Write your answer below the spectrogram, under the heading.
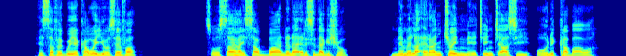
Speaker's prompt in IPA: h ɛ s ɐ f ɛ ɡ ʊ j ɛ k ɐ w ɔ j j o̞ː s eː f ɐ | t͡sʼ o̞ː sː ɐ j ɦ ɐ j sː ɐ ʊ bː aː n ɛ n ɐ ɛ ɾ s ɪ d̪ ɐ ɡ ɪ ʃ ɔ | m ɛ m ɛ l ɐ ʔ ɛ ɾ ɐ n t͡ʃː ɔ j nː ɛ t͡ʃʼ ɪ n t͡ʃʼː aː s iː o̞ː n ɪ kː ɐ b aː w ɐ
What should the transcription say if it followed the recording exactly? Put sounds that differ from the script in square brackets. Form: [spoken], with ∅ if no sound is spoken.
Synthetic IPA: h ɛ [sː] ɐ f ɛ ɡ ʊ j ɛ k ɐ w ɔ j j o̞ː s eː f ɐ | t͡sʼ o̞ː sː ɐ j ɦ ɐ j sː ɐ ʊ bː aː n ɛ n ɐ ɛ ɾ s ɪ d̪ ɐ ɡ ɪ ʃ ɔ | [n] ɛ m ɛ l ɐ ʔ ɛ ɾ ɐ n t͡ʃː ɔ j nː ɛ t͡ʃʼ ɪ n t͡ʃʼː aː s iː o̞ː n ɪ kː ɐ b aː w ɐ

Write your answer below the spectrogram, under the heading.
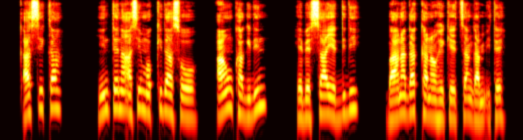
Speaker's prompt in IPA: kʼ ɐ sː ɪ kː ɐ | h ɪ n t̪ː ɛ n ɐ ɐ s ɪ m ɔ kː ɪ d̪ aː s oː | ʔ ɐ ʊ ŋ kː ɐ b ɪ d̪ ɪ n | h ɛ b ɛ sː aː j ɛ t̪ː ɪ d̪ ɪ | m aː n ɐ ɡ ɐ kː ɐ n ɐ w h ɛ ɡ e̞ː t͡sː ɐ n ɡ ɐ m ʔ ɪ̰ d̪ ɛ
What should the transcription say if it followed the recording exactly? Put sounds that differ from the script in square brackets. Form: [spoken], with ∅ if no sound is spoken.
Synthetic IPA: kʼ ɐ sː ɪ kː ɐ | h ɪ n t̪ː ɛ n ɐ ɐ s ɪ m ɔ kː ɪ d̪ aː s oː | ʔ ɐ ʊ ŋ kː ɐ [ɡ] ɪ d̪ ɪ n | h ɛ b ɛ sː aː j ɛ [d̪ː] ɪ d̪ ɪ | [b] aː n ɐ ɡ ɐ kː ɐ n ɐ w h ɛ [k] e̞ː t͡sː ɐ n ɡ ɐ m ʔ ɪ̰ [t̪] ɛ

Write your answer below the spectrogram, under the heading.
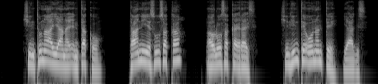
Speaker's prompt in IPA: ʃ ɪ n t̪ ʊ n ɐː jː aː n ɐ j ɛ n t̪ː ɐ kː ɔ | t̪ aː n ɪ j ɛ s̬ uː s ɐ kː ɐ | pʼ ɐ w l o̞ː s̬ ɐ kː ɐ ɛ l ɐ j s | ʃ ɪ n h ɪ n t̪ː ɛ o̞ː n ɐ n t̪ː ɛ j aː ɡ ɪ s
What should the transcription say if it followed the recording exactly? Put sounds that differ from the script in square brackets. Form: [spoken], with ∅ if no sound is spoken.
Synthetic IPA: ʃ ɪ n t̪ ʊ n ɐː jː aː n ɐ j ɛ n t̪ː ɐ kː ɔ | t̪ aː n ɪ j ɛ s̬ uː s ɐ kː ɐ | pʼ ɐ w l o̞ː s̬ ɐ kː ɐ ɛ [ɾ] ɐ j s | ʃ ɪ n h ɪ n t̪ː ɛ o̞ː n ɐ n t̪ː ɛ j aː ɡ ɪ s

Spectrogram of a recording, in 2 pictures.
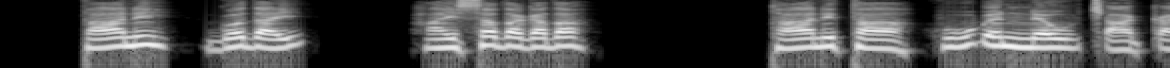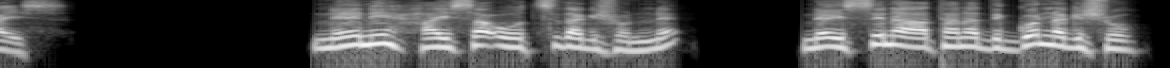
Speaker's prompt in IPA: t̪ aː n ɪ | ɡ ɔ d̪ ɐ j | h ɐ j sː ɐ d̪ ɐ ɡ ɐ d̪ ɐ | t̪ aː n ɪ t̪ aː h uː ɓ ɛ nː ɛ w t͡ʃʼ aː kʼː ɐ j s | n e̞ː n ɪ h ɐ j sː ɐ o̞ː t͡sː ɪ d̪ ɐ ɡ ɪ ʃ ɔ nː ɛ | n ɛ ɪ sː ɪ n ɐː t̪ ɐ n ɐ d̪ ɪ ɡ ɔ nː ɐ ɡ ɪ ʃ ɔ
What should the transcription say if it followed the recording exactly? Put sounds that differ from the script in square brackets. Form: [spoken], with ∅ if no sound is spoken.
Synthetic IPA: t̪ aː n ɪ | ɡ ɔ d̪ ɐ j | h ɐ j sː ɐ d̪ ɐ ɡ ɐ d̪ ɐ | t̪ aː n ɪ t̪ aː h uː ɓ ɛ nː ɛ w t͡ʃʼ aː kʼː ɐ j s | n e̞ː n ɪ h ɐ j sː ɐ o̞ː t͡sː ɪ d̪ ɐ ɡ ɪ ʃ ɔ nː ɛ | n ɛ ɪ sː ɪ n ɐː t̪ ɐ n ɐ d̪ ɪ [ɡː] ɔ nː ɐ ɡ ɪ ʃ ɔ

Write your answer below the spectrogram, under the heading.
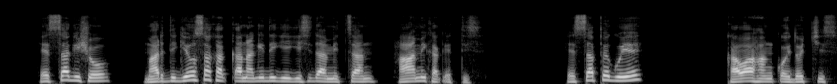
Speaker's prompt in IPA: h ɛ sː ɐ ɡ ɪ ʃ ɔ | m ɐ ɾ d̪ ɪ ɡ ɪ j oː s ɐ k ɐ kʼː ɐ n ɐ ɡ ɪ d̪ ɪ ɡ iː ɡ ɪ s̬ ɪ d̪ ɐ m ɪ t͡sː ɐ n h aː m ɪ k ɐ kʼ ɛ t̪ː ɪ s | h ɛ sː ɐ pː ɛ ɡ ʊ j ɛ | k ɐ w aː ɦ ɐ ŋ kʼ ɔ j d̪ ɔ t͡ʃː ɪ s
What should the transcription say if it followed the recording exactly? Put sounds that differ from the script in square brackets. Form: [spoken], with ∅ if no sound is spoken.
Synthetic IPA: h ɛ sː ɐ ɡ ɪ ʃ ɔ | m ɐ ɾ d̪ ɪ ɡ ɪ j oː s ɐ k ɐ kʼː ɐ n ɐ ɡ ɪ d̪ ɪ ɡ iː ɡ ɪ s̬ ɪ d̪ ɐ m ɪ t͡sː ɐ n h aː m ɪ k ɐ kʼ ɛ t̪ː ɪ s | h ɛ sː ɐ pː ɛ ɡ ʊ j ɛ | k ɐ w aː ɦ ɐ ŋ kʼ ɔ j d̪ ɔ t͡ʃː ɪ s

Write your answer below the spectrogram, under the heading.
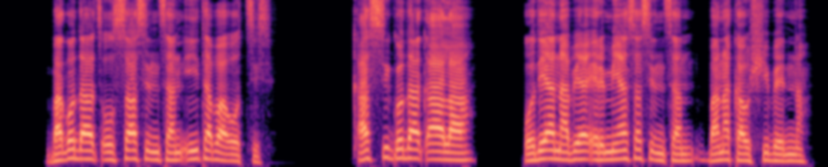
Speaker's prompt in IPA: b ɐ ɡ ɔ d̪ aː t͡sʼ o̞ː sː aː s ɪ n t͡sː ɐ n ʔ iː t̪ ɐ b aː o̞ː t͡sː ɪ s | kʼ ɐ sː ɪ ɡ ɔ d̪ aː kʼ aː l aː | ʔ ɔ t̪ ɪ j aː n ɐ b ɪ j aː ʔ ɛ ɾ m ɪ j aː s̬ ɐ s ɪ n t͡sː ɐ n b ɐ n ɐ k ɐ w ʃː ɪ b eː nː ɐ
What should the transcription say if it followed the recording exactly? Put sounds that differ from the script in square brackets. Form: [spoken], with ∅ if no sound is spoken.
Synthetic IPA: b ɐ ɡ ɔ d̪ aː t͡sʼ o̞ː sː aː s ɪ n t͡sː ɐ n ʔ iː t̪ ɐ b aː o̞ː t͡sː ɪ s | kʼ ɐ sː ɪ ɡ ɔ d̪ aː kʼ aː l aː | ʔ ɔ [d̪] ɪ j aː n ɐ b ɪ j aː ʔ ɛ ɾ m ɪ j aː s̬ ɐ s ɪ n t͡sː ɐ n b ɐ n ɐ k ɐ w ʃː ɪ b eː nː ɐ

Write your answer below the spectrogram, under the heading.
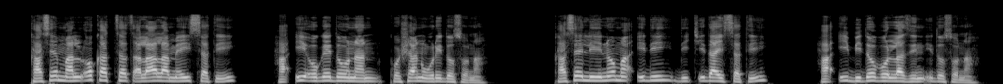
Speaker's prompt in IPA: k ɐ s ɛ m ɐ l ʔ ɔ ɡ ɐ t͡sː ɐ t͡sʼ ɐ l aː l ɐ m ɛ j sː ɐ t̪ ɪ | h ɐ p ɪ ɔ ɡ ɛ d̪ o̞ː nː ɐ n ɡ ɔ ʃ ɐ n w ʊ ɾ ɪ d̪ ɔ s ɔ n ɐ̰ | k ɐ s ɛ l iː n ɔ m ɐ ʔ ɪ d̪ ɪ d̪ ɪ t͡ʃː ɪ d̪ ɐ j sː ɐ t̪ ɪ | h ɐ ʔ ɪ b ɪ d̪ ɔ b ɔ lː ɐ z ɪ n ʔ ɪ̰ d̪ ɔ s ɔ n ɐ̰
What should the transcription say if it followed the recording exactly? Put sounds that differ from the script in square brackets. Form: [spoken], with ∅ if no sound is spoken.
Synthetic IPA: k ɐ s ɛ m ɐ l ʔ ɔ [k] ɐ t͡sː ɐ t͡sʼ ɐ l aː l ɐ m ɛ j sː ɐ t̪ ɪ | h ɐ [ʔ] ɪ ɔ ɡ ɛ d̪ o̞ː [n] ɐ n [k] ɔ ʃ ɐ n w ʊ ɾ ɪ d̪ ɔ s ɔ n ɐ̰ | k ɐ s ɛ l iː n ɔ m ɐ ʔ ɪ d̪ ɪ d̪ ɪ [t͡ʃʼː] ɪ d̪ ɐ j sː ɐ t̪ ɪ | h ɐ ʔ ɪ b ɪ d̪ ɔ b ɔ lː ɐ z ɪ n ʔ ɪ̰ d̪ ɔ s ɔ n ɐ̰

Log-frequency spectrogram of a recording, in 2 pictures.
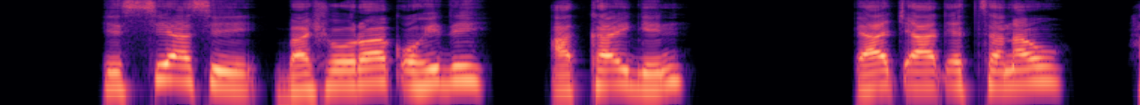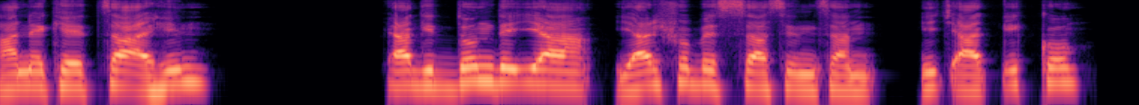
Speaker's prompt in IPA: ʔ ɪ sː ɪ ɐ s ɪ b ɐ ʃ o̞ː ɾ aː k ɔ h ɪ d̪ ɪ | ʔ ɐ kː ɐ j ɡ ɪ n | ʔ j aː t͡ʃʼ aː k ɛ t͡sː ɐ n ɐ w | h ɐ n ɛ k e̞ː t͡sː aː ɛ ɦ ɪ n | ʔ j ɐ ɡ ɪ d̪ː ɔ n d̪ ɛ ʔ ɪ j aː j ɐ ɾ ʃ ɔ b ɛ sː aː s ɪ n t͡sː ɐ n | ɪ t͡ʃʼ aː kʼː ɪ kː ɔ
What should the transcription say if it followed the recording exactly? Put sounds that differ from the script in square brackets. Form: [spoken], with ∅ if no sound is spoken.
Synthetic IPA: ʔ ɪ sː ɪ ɐ s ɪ b ɐ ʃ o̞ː ɾ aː [kʼ] ɔ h ɪ d̪ ɪ | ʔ ɐ kː ɐ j ɡ ɪ n | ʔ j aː t͡ʃʼ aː [kʼ] ɛ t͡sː ɐ n ɐ w | h ɐ n ɛ k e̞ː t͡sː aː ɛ ɦ ɪ n | ʔ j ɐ ɡ ɪ d̪ː ɔ n d̪ ɛ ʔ ɪ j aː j ɐ ɾ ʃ ɔ b ɛ sː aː s ɪ n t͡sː ɐ n | ɪ t͡ʃʼ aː kʼː ɪ kː ɔ

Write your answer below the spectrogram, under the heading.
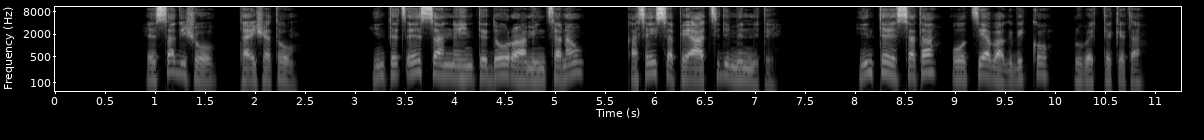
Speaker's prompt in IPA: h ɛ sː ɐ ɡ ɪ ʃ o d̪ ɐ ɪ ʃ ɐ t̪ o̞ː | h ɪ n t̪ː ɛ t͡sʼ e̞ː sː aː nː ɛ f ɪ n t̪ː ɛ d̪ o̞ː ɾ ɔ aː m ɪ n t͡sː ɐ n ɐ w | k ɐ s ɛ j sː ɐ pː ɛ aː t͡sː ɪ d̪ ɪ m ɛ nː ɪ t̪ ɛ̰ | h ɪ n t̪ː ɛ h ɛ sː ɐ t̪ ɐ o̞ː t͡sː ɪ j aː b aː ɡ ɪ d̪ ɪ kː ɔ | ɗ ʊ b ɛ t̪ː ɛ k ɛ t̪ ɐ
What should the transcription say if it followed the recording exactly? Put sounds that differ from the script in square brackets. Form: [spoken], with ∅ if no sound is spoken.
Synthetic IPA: h ɛ sː ɐ ɡ ɪ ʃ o [t̪] ɐ ɪ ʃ ɐ t̪ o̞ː | h ɪ n t̪ː ɛ t͡sʼ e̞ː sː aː nː ɛ [h] ɪ n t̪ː ɛ d̪ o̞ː ɾ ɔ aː m ɪ n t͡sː ɐ n ɐ w | k ɐ s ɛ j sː ɐ pː ɛ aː t͡sː ɪ d̪ ɪ m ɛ nː ɪ t̪ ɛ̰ | h ɪ n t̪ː ɛ h ɛ sː ɐ t̪ ɐ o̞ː t͡sː ɪ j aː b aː ɡ ɪ d̪ ɪ kː ɔ | ɗ ʊ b ɛ t̪ː ɛ k ɛ t̪ ɐ

